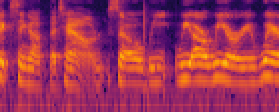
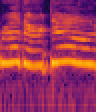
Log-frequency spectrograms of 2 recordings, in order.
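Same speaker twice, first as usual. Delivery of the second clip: put-on pleading voice, higher pitch. Retelling a comic joke where Alphonse begs his brother: Alphonse pleading. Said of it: "Alphonse sits on the corner being like".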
